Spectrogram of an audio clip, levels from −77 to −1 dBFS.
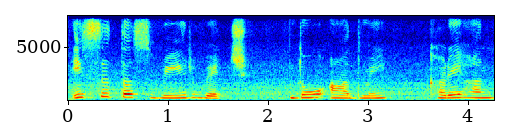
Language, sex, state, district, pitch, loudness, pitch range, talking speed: Punjabi, female, Punjab, Kapurthala, 255 Hz, -16 LUFS, 225-275 Hz, 100 wpm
